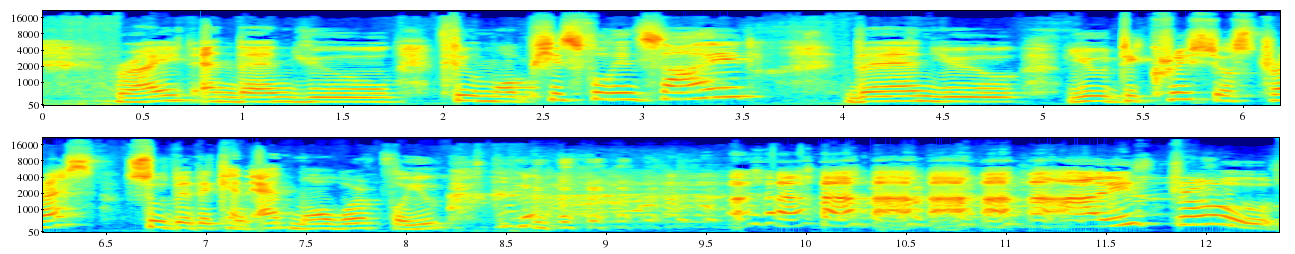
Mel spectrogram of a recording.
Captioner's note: laughter; 笑聲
